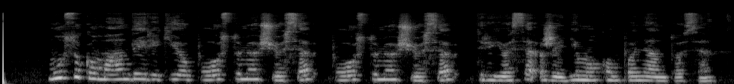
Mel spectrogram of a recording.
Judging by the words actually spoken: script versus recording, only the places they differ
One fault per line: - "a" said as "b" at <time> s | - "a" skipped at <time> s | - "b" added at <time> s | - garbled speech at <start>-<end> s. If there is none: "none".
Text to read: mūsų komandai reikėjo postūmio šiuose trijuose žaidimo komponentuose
- "postūmio šiuose" added at 3.3 s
